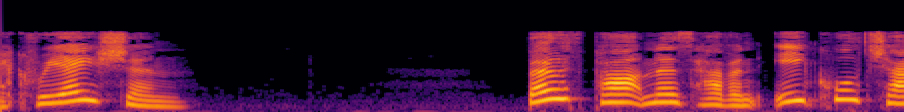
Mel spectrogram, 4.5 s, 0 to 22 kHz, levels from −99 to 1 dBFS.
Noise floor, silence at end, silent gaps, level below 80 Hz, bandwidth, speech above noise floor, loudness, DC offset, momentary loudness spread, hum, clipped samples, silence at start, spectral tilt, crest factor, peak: -72 dBFS; 0 s; none; -66 dBFS; 8 kHz; 54 dB; -18 LUFS; under 0.1%; 9 LU; none; under 0.1%; 0 s; -3 dB/octave; 18 dB; -2 dBFS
